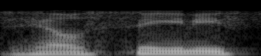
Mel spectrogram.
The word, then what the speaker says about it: Helsinki: In Helsinki, that's the way you pronounce it, Helsinki, Finland, on stage with Vladimir Putin.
